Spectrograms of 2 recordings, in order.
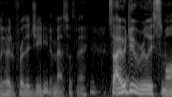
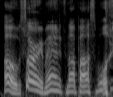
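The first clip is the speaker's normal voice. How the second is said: apologetic genie; 8 semitones higher than usual. Pretend.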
